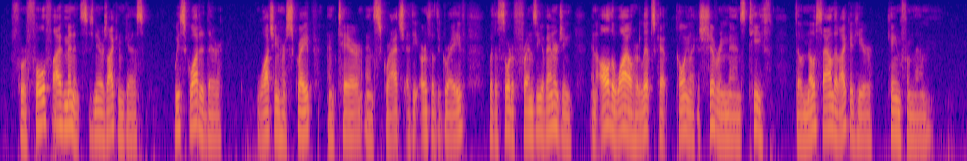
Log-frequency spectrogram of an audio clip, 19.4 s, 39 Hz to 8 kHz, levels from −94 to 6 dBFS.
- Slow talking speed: No, average, 175 wpm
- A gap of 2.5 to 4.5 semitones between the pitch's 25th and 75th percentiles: Yes, average, 3.4 semitones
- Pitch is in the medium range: No, low, 100 Hz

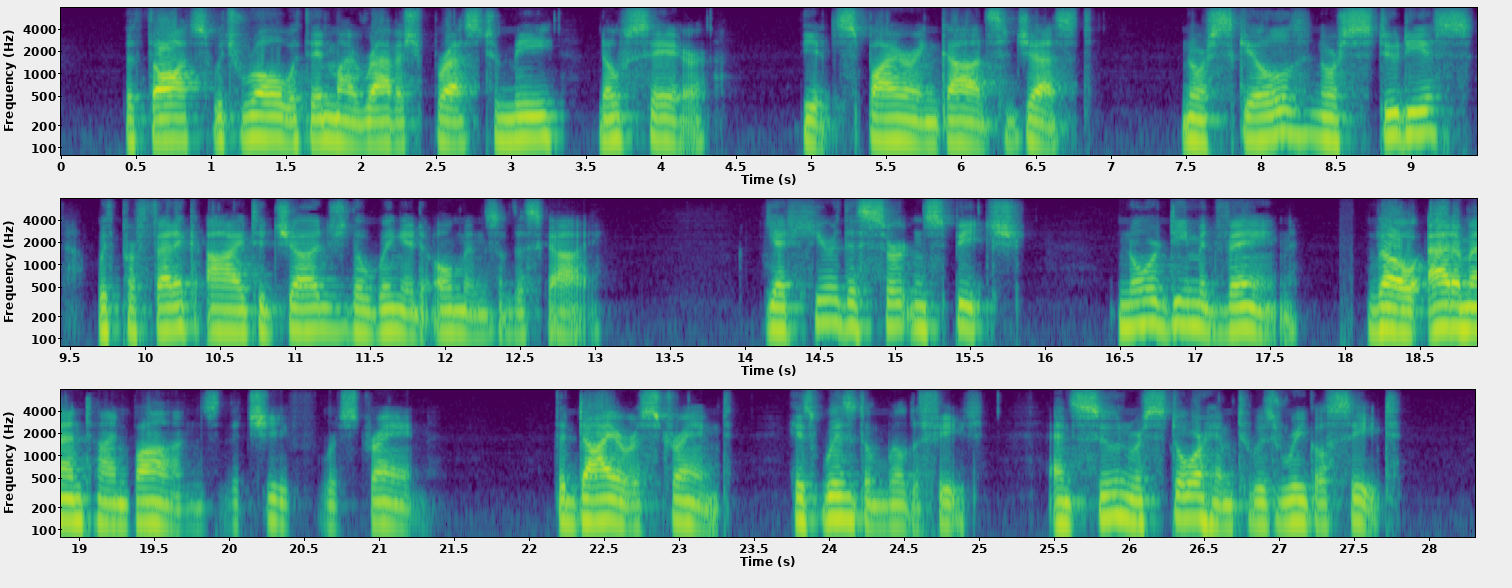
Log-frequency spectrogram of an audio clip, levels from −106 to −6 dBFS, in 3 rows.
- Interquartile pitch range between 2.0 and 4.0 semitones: Yes, narrow, 2.6 semitones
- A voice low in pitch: Yes, low, 125 Hz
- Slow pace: Yes, slow, 130 wpm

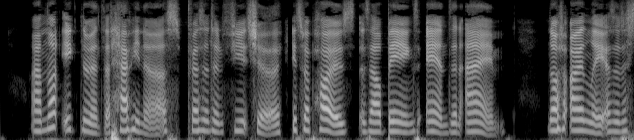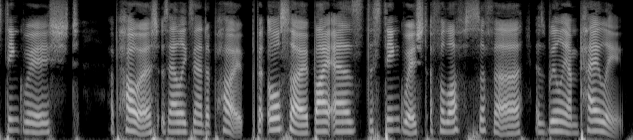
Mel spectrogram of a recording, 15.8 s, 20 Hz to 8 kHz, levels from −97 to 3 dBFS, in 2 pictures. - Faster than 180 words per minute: No, average, 140 wpm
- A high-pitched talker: Yes, high, 205 Hz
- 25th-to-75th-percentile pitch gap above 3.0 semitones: No, average, 2.7 semitones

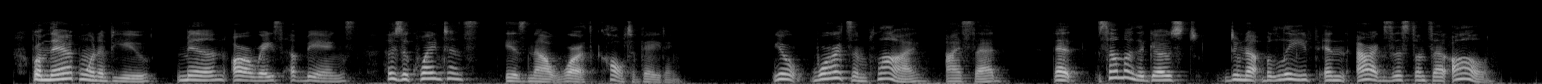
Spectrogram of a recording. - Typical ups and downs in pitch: No, wide, 7.2 semitones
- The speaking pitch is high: Yes, high, 195 Hz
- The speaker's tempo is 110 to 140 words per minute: Yes, slow, 135 wpm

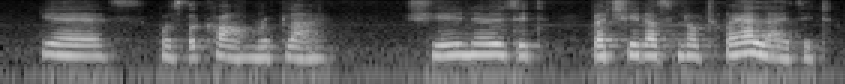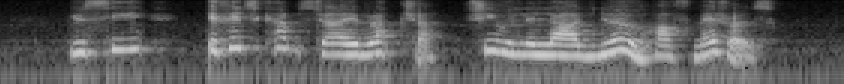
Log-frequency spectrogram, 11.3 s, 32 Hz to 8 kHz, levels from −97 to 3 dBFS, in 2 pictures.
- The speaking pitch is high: Yes, high, 220 Hz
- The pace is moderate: Yes, average, 150 wpm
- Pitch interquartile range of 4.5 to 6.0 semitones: No, average, 3.8 semitones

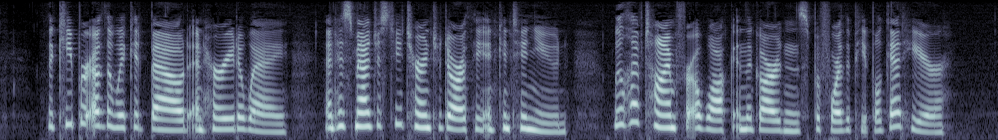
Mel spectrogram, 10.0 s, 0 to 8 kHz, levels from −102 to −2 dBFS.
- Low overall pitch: No, high, 240 Hz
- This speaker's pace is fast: No, average, 185 wpm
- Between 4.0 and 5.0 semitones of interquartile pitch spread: Yes, average, 4.7 semitones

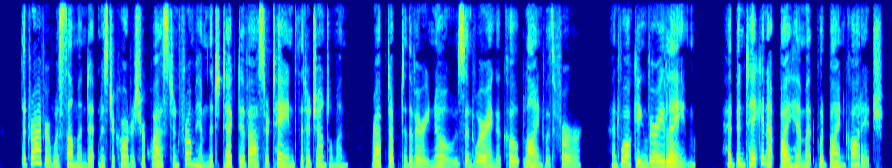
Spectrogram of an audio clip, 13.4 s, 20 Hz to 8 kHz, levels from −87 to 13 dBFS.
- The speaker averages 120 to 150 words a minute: No, average, 195 wpm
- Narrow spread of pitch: Yes, narrow, 2.3 semitones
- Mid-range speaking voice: No, high, 200 Hz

